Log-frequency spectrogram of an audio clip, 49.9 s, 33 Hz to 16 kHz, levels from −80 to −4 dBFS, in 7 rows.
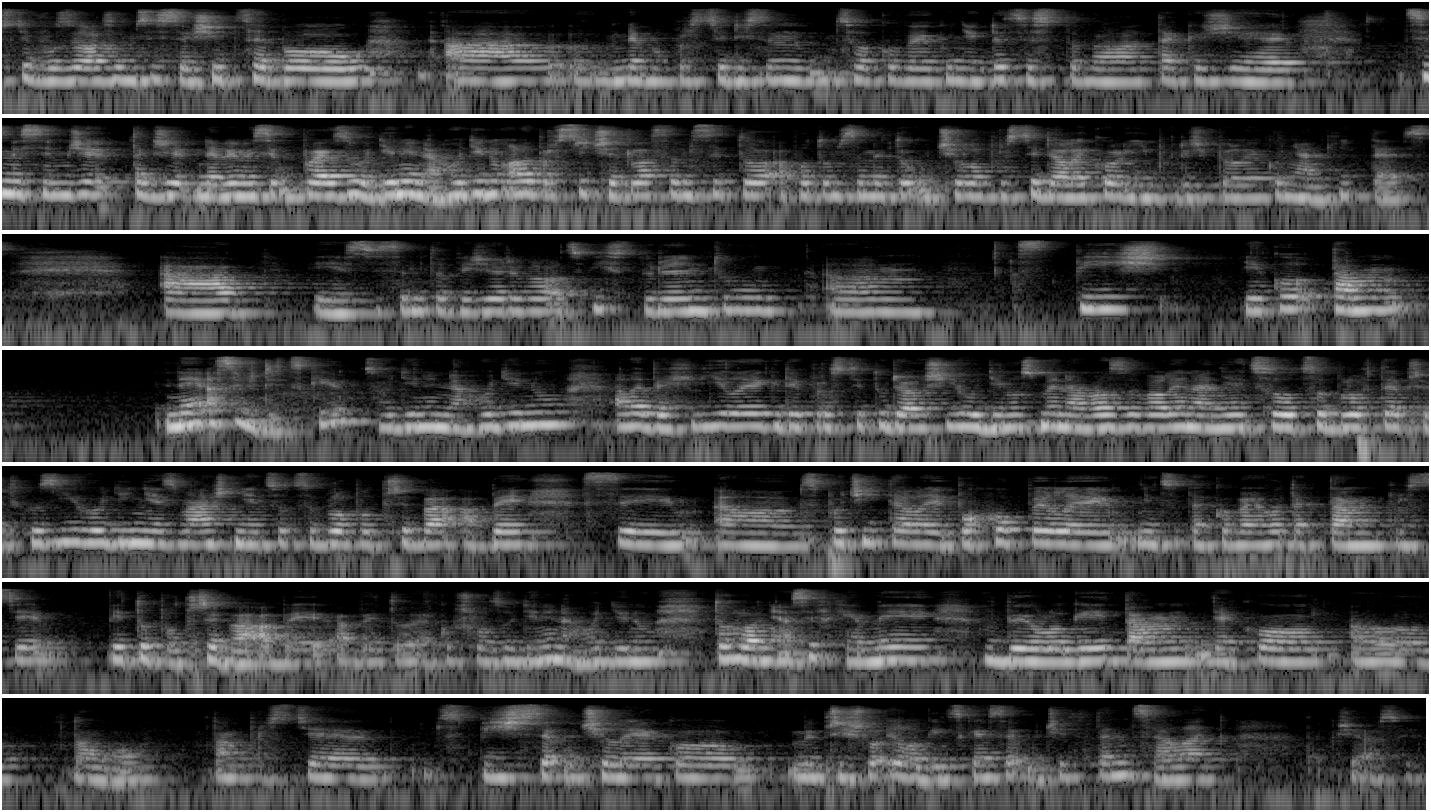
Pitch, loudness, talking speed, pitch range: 215 Hz, -33 LUFS, 165 wpm, 200-225 Hz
